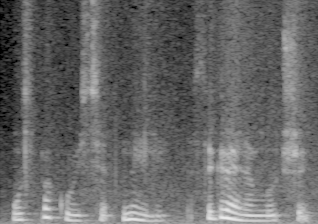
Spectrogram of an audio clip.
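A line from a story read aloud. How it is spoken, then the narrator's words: Low, firm voice. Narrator (Russian): господин Нейман вполголоса, но внушительно сказал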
